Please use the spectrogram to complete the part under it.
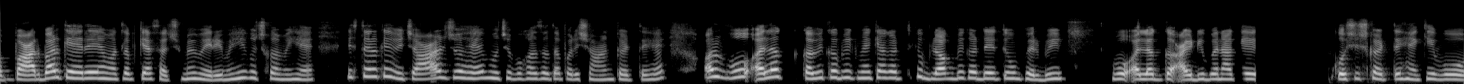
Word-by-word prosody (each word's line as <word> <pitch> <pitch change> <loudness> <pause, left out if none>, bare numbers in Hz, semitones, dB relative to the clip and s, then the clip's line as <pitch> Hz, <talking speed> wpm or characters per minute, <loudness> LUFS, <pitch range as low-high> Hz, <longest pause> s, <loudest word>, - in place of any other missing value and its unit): बार-बार 230 +6 +5
कह 295 -2 +4
रहे 285 +1 +4
हैं 275 - +1
मतलब 250 0 -2
क्या 260 -1 +1
सच 215 -3 -5
में 260 +2 -1
मेरे 215 -4 -1
में 225 - -3
ही 280 +4 +1
कुछ 295 -3 -5
कमी 240 -3 -2
है? 220 -1 -3 0.4
इस 330 -1 -7
तरह 360 -1 +2
के 370 - +1
विचार 260 +2 0
जो 310 +1 0
है 280 0 0
मुझे 285 -2 -2
बहुत 260 0 -4
ज़्यादा 260 -1 -4
परेशान 235 -2 -5
करते 220 -2 -5
हैं। 260 +5 -5 0.4
और 350 +1 +5
वो 310 +4 +1 0.2
अलग 340 +6 +5 0.2
कभी-कभी 300 +3 +1
मैं 290 0 0
क्या 305 +1 0
करती 295 +4 -3
हूँ 320 - -2
ब्लॉक 250 0 +4
भी 295 - -3
कर 290 -1 +2
देती 270 0 0
हूँ 275 -2 -1
फिर 235 -4 0
भी 265 +1 -1 0.5
वो 250 0 +2 0.2
अलग 240 -1 +2
आईडी 220 0 +2
बना 245 0 +1
के 250 -1 +3 0.8
कोशिश 250 +1 +2
करते 245 -2 -1
हैं 245 -3 -1
कि 255 - 0
वो 230 0 -1
260 Hz, 210 wpm, -22 LUFS, 240-290 Hz, 0.8 s, बार-बार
